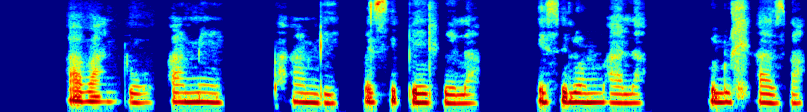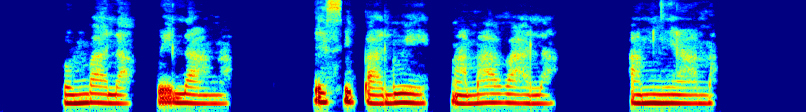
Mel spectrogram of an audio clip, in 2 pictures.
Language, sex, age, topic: North Ndebele, male, 25-35, health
